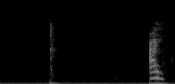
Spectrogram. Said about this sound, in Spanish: esta silla me hace un ruido, chicas. Es increíble. me, pone nerviosa que haga ese ruido.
